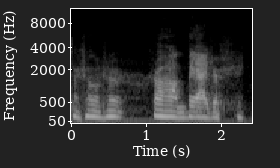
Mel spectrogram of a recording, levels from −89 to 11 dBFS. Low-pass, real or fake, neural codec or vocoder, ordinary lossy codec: 10.8 kHz; fake; codec, 44.1 kHz, 7.8 kbps, Pupu-Codec; none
